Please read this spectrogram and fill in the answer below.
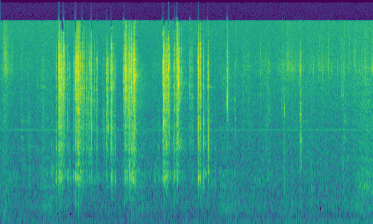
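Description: Boots crunching and scuffing on dry pine needles and gravel: a quick run of sharp crunches and clicks for about two seconds, starting about a second in, then a few faint ticks.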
